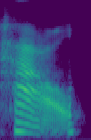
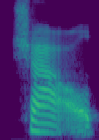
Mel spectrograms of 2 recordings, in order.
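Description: First: The word begins with a k sound. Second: The word begins with a ch sound. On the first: The speaker calls it wrong. "but the child pronounces it cal" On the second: The speaker calls it right. "it's C-H-A-L, chal"

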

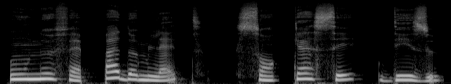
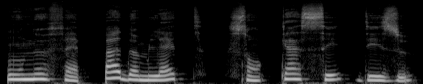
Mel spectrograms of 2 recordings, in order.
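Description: No difference in how they are said.

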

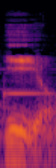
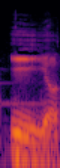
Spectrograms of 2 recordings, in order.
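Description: First: It sounds reluctant and grudging. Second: It sounds willing and genuinely agreeable. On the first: The speaker agrees but actually does not want to. "本当は嫌なんだけどいいよって答える" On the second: The speaker truly agrees. "いいよっていう答え"

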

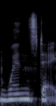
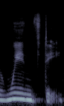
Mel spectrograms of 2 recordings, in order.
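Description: First: The word is said in a standard accent. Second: The word is said in a Southern accent. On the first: "instead of Wednesday" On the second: "he's got like a deep Southern accent"

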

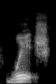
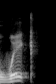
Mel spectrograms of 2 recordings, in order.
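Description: First: The name ends with a 'ch' sound. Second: The name ends with a 'k' sound. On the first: This is how British people would likely say it. "you got like Norwich and stuff in the UK" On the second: This is how Americans would likely say it. "I think the US would go down the Wick"

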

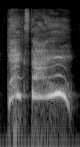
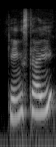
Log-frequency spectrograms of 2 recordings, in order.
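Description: First: It is said as a simulated shout. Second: It is said in a plain reading voice.

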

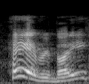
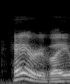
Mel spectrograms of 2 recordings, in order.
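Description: First: It is said in a Mickey Mouse-like voice. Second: It is said in a normal voice.

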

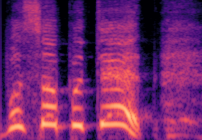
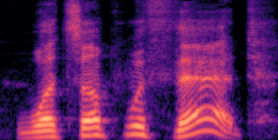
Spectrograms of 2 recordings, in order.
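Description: First: It is said loudly with high energy. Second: It is said quietly with low energy.

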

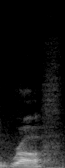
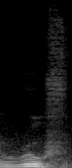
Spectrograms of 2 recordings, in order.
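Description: First: The vowel is short, like in rough. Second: The vowel is long, like in food. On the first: This is how another person says it. "Cause every time she would say rough" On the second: This is how the speaker says it. "I would say roof"

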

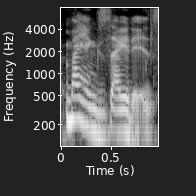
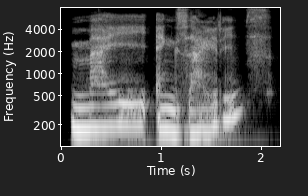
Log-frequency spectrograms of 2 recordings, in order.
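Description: First: It is said at a louder volume. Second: It is said at a normal, quieter volume.

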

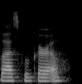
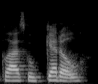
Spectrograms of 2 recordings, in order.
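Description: First: It is said in a milder, less broad accent. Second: It is said in a broad Glasgow accent.

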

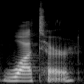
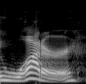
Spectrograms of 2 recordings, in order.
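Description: First: It is said with an Iraqi accent. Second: It is said with an American English accent. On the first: "In Iraq, I would say" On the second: "or you would say"

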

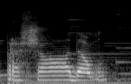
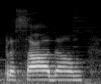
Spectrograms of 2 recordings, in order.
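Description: First: The middle consonant is an 'sh' sound. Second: The middle consonant is a plain 's' sound. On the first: The speaker calls it wrong. "we say prashadam, because that's how Americans say" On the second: The speaker calls it right. "Instead of saying prasadam"

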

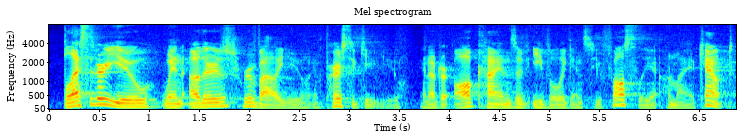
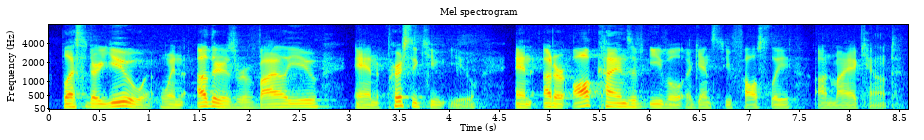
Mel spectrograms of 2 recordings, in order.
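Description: Both takes have the same delivery.

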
